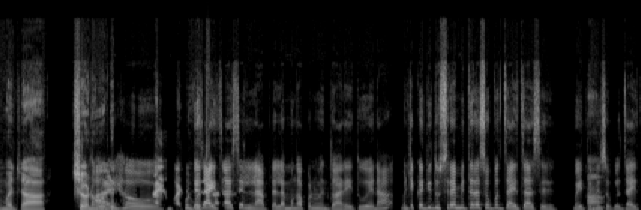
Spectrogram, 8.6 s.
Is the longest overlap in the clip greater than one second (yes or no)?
yes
